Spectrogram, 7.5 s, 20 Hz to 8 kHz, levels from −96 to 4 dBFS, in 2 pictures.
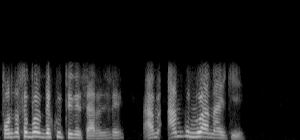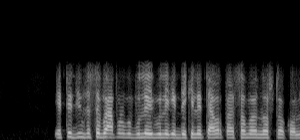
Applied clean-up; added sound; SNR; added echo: none; none; none; none.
